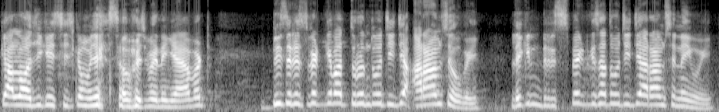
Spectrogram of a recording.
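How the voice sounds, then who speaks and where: Very bright, high-voiced young man vlogging. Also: lively intonation, fast, no echo, rough recording. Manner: chatty, storytelling rant. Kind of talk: casual vlog talk to camera. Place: Mumbai local train station and streets, outdoors.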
